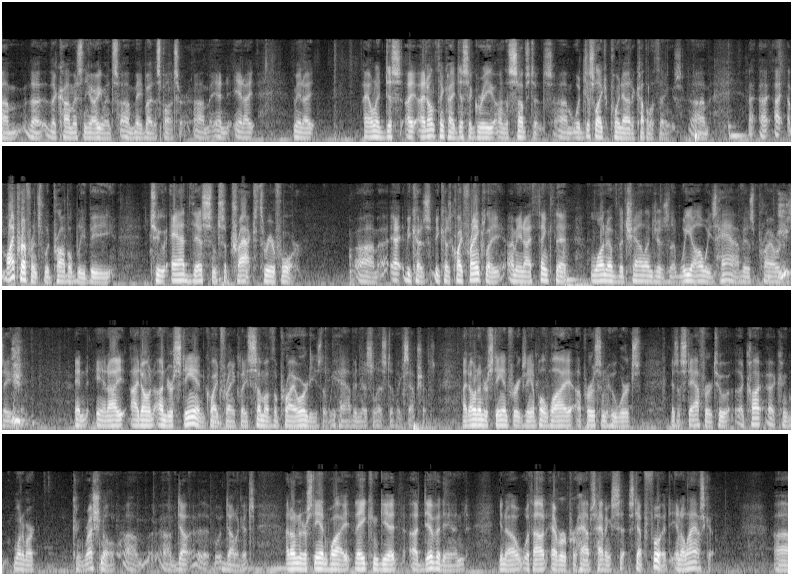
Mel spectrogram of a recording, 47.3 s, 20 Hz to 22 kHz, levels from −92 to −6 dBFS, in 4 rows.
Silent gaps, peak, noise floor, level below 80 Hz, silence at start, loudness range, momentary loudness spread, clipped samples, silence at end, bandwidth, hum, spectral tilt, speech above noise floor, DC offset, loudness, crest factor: none; 0 dBFS; -42 dBFS; -38 dBFS; 0 s; 6 LU; 14 LU; under 0.1%; 0 s; 8.6 kHz; none; -5.5 dB/octave; 25 dB; under 0.1%; -17 LUFS; 18 dB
